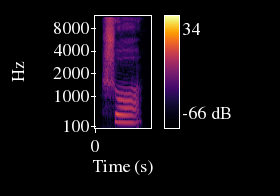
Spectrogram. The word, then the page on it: 说: shuì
